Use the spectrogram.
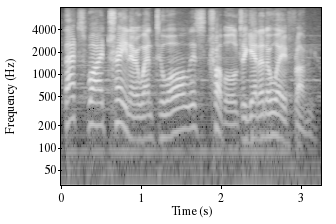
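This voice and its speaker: An actor playing an ominous, knowing narrator in a 1940s mystery film, addressing the hero in a dramatic, sardonic, deliberate way. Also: male voice, a little high, very animated, sharp tone, heavily acted. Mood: ominous, taunting. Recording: old film soundtrack over music. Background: music.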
